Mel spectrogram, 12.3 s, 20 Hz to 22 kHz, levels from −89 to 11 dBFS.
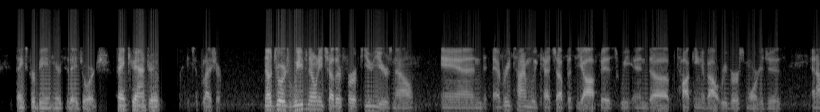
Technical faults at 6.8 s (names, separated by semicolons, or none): iLBC codec; filter restarted on every block; input switched to a poorer device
